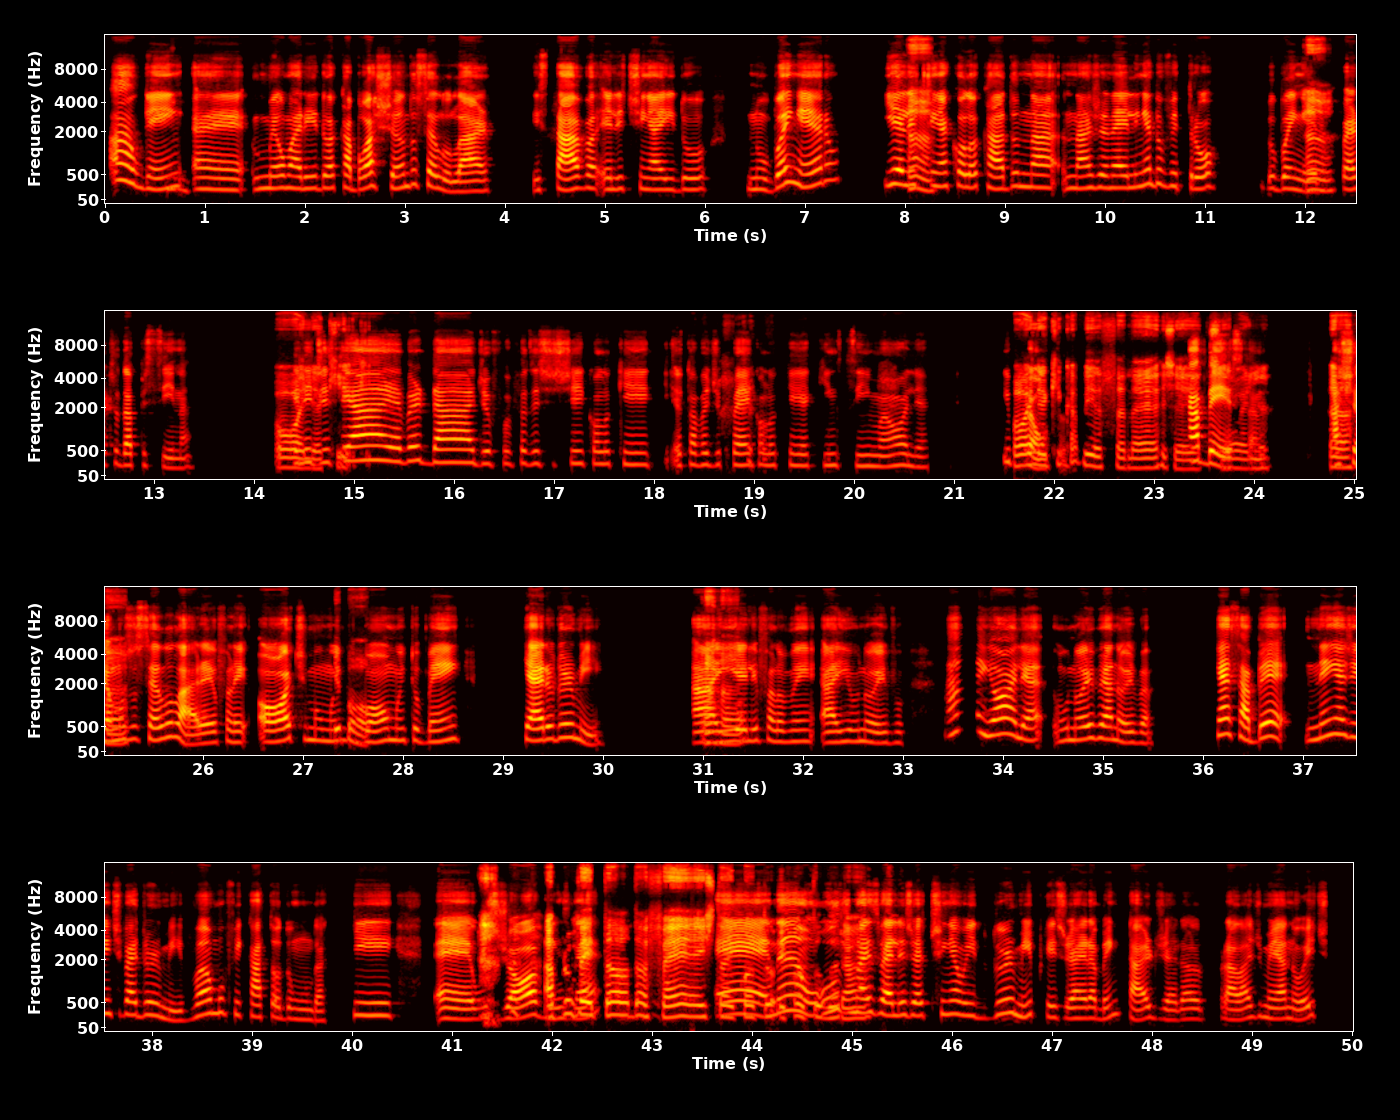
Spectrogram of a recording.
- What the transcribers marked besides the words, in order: laugh; laugh
- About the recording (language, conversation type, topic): Portuguese, podcast, Você pode contar sobre uma festa ou celebração inesquecível?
